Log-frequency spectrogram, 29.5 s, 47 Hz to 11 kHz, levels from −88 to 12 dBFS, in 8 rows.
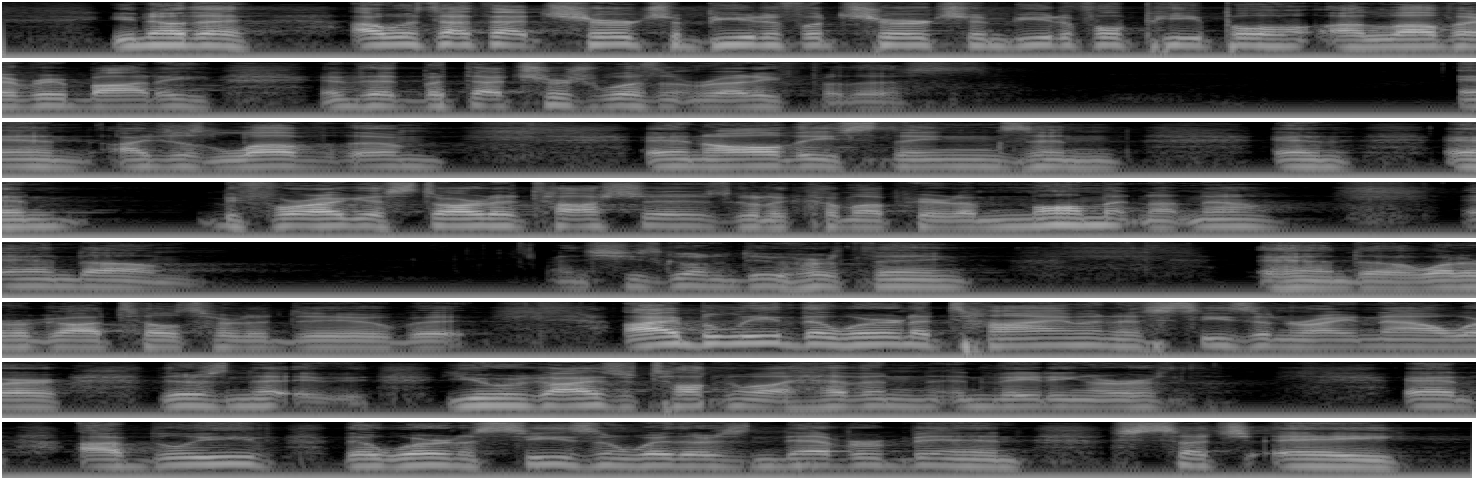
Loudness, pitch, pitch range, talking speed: -27 LUFS, 145 Hz, 135-160 Hz, 220 wpm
